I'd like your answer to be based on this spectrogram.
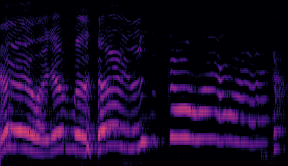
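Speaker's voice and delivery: rally everyone like a cheerleader gone overboard; over-the-top rallying cry; full turbo hype. Acted. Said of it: "did I just go full turbo".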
